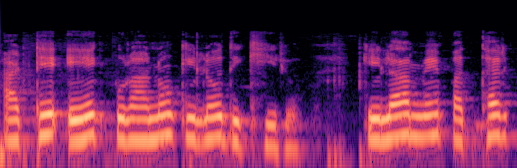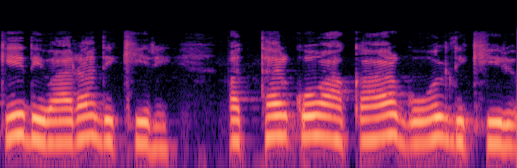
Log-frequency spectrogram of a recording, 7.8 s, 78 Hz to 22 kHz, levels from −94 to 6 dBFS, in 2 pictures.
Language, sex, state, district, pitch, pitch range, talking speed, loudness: Rajasthani, female, Rajasthan, Nagaur, 205 Hz, 190-225 Hz, 145 wpm, -16 LUFS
